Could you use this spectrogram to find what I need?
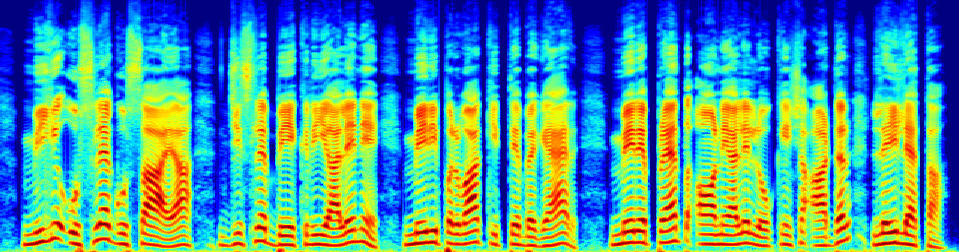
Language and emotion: Dogri, angry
